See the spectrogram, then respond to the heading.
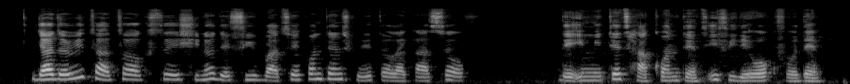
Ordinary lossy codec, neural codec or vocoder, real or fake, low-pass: AAC, 64 kbps; none; real; 14.4 kHz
